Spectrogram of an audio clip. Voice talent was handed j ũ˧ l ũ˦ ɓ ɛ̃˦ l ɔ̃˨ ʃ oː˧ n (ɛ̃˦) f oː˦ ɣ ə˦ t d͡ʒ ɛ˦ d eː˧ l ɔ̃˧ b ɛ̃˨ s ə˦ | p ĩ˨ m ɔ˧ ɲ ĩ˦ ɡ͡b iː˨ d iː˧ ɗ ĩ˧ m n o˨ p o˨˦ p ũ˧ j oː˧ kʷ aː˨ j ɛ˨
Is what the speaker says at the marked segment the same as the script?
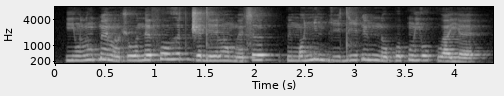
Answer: no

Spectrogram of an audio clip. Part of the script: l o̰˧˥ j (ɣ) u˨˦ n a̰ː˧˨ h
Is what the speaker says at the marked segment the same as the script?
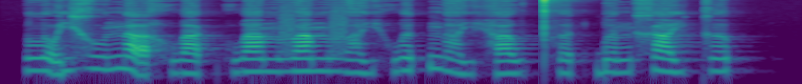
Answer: yes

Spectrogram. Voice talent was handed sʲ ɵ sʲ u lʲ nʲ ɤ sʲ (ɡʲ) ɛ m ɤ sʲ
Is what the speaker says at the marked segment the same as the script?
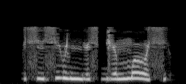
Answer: yes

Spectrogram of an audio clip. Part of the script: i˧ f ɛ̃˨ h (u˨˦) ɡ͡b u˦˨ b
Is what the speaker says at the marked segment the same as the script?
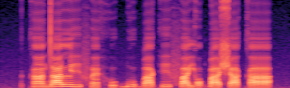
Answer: yes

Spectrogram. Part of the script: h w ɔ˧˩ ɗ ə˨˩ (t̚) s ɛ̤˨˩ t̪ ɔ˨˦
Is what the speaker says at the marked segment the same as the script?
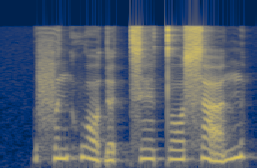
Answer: yes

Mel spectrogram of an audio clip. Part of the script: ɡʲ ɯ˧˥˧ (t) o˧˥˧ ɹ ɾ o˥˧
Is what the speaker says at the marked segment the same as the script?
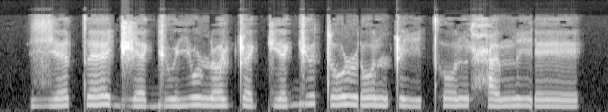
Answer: yes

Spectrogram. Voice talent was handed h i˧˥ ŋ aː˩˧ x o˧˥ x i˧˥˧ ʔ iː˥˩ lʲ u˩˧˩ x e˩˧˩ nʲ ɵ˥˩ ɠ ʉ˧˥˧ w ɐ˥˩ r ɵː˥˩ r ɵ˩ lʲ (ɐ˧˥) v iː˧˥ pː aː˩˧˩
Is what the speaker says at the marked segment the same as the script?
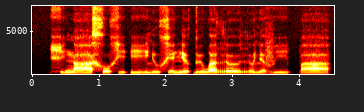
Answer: no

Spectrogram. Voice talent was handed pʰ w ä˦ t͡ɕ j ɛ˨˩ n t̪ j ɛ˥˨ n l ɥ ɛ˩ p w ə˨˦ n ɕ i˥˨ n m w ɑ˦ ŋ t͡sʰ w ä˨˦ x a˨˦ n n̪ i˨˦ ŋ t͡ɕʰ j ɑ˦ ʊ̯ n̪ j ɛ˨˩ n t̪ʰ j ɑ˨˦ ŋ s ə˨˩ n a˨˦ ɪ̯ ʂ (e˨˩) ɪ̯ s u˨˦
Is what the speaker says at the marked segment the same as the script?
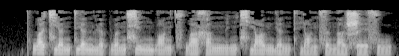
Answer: yes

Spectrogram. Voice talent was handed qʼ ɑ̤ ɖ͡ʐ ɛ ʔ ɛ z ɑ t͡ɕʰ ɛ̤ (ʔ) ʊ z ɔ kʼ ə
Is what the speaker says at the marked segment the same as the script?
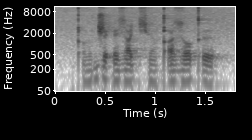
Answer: no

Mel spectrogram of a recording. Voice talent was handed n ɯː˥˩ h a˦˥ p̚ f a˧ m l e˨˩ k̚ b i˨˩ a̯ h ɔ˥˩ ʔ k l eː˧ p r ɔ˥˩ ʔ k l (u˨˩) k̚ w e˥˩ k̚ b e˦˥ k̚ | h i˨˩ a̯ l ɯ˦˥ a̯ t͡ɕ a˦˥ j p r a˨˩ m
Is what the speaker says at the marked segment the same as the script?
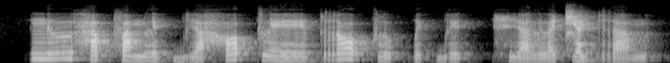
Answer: yes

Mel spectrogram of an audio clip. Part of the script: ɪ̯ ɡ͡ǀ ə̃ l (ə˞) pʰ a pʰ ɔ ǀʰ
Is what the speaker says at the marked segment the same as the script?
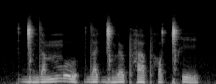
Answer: yes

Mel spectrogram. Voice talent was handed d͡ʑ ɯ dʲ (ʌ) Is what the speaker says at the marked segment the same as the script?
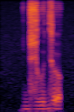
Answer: yes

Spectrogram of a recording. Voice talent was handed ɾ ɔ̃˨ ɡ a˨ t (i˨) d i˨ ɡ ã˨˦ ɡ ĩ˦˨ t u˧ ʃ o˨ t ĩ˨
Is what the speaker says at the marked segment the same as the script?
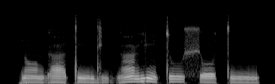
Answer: no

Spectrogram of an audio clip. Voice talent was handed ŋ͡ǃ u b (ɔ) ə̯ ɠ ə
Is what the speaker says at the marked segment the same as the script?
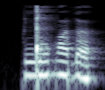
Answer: yes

